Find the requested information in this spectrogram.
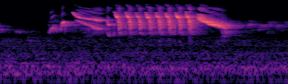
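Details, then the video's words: European goldfinch singing one short phrase: a rising sweep into a quick run of bright, evenly pulsed twittering notes ending in a buzzy slur, all high-pitched and clear. "Chant Chardonneret"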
